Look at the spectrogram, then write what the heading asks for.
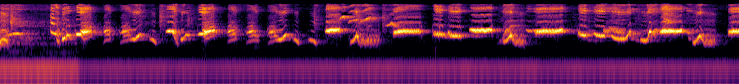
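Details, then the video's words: Caged White-rumped shama singing in the morning after feeding, beside other breeding birds answering: loud, rapid, rich whistled notes with sharp upward flicks, repeated nearly once a second in a lively stream, with faint low hum at the start. "Suara Murai Batu Gacor"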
